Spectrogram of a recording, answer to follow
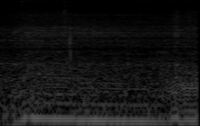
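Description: Suzuki Hayabusa's inline-four engine running at low, steady revs as the bike slows under both brakes.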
